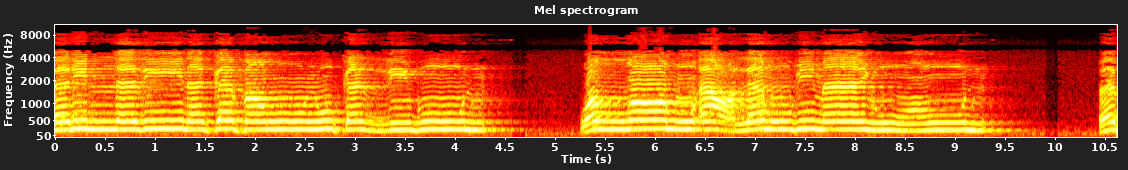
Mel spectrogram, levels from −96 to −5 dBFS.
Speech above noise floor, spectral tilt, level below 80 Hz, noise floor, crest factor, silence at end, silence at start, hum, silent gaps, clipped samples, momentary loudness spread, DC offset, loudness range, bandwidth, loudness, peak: 37 dB; -6 dB/octave; -54 dBFS; -48 dBFS; 12 dB; 0 s; 0 s; none; none; under 0.1%; 7 LU; 0.1%; 4 LU; 8.4 kHz; -12 LUFS; 0 dBFS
